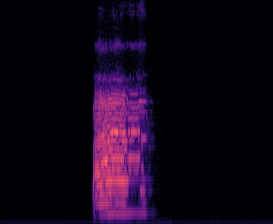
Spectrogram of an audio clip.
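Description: A man's voice holding one long, level-pitched syllable for just under a second, starting about a second and a half in, as a paced cue for a slow breath in a breathing exercise. It starts and stops abruptly, with dead silence on either side.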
